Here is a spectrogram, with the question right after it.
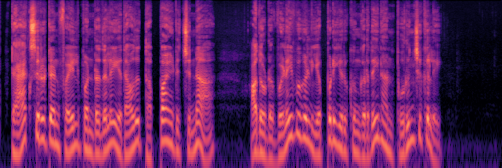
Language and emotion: Tamil, fearful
